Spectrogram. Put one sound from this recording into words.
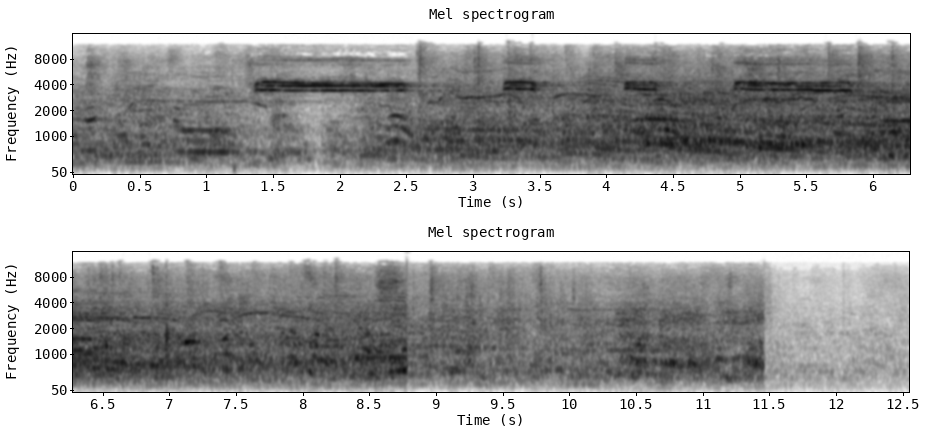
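A large crowd in a stadium cheers and shouts loudly.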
